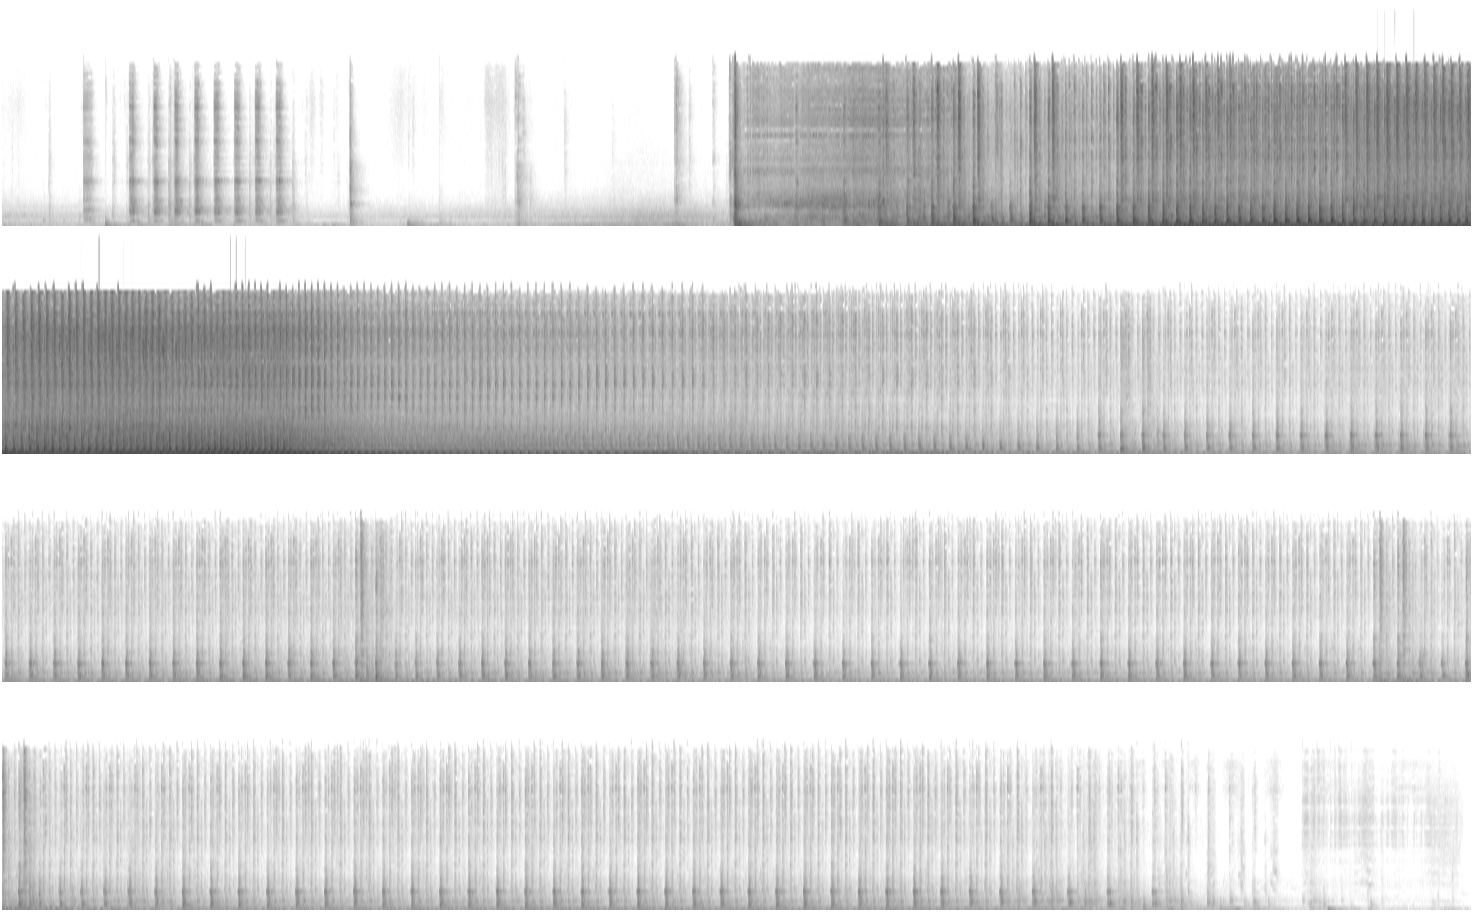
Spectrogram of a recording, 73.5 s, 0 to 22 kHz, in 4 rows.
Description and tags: sound of an old Eicher tractor
the model is ED 13/Ie (a) from 1957
one cylinder diesel engine
air cooled
10 kW
1,29 litre engine displacement
recorded in a barn
sound-museum, machine, tractor, field-recording, Eicher, engine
